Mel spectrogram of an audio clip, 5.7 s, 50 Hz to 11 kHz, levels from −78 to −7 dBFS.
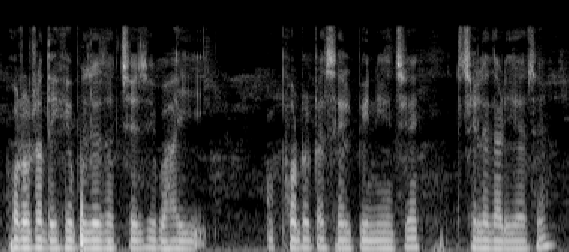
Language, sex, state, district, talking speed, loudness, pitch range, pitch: Bengali, male, West Bengal, Alipurduar, 135 wpm, -25 LUFS, 100-110 Hz, 105 Hz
